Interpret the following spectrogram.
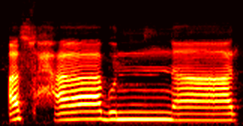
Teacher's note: نون مشدد میں گنہ کریں گے، اصحاب النار، ہا کو 1 الف کے برابر لمبا کریں گے.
